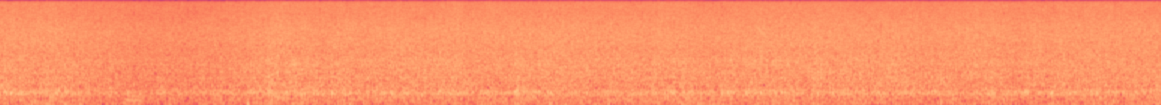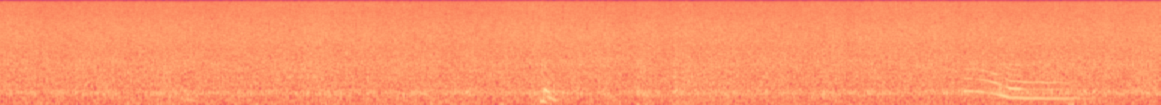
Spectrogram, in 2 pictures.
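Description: Waterfall: a steady, even rush of falling water that holds unchanged throughout.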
